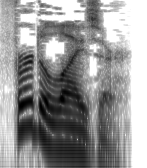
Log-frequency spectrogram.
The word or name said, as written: fertiliser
